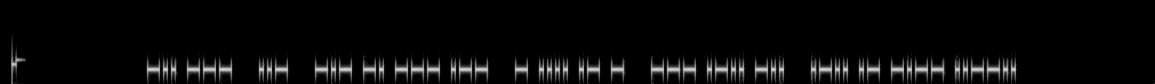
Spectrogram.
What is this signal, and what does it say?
Morse code, heard as a keyed tone, about 30 wpm, 700 Hz. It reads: DO U KNOW THAT OLD LAY?
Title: Sentences from Top 400 Words and Abbreviations 30wpm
